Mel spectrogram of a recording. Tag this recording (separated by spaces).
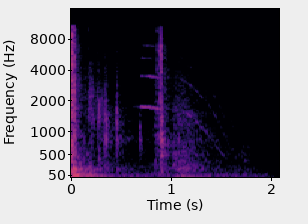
door open squeak squeaky wood wooden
